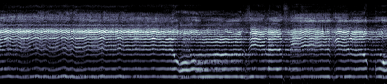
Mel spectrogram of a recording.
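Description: A male qari reciting the Quran in melodic tajweed style, holding one long note with fast ornamental wavering in pitch and a few short breaks in the second half.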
